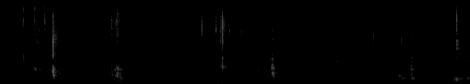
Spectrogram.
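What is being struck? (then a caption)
Bubbly slime pressed with a plastic fork. A folded lump of red bubbly slime is pressed and lifted with a white plastic fork, giving quiet, irregular bright crackles and pops. Some dozen short, crisp bursts stand apart over a low steady hum, each dying away almost at once.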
